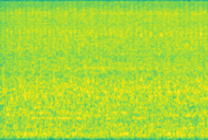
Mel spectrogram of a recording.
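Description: Pulling tractors rumble steadily past at an outdoor steam and craft show arena, a continuous low, broad engine drone at moderate level with no pauses and no talk.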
